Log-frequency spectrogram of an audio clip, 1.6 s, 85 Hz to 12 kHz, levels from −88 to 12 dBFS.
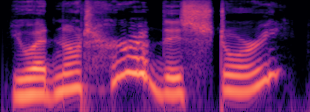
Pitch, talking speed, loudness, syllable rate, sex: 255 Hz, 230 wpm, -16 LUFS, 5.4 syllables/s, female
